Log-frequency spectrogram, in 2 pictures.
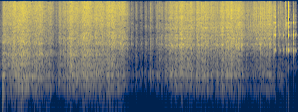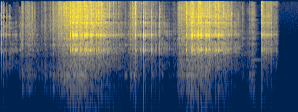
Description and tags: Swirling glass mancala pieces around in their metal container and dumping them onto the board.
